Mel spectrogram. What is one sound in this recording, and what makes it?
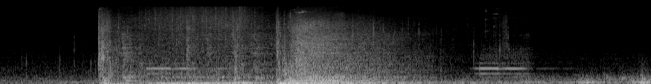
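Flames roar and whoosh loudly.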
